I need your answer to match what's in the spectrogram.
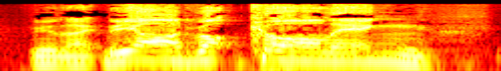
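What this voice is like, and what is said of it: Put-on Yorkshire accent. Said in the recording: “So you've adopted a Yorkshire accent there for if you're being cool about the Hard Rock Calling”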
